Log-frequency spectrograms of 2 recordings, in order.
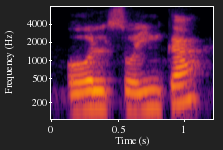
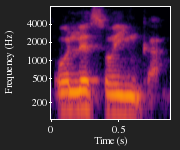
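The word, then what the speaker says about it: Wole Soyinka: Uh, some of us do pronounce him as Ol Soyinka, and some of us do pronounce him as Ole Soyinka.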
